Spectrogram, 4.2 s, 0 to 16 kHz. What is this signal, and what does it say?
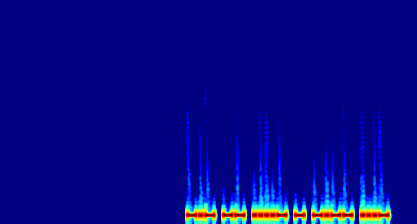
Morse code, heard as a keyed tone, about 40 wpm, 700 Hz. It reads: KM4TYV
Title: USA Call Signs - 6 Characters - Repeated 3x - 40wpm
